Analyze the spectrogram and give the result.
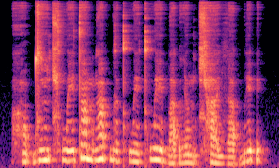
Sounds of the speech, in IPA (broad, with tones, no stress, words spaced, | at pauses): hɔ̃˨p̚d͡zĩ˧t͡ɕʰwe˧ t̪ã˥˧mɡã˦p̚ɡə˧ kʰwe˧kʰwe˥˧ba˨ʔ lə˨˩mt͡ɕʰa˨˩j la˨ʔbe˦ʔ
